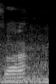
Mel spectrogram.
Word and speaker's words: pho: know first of all it's not pronounced foe it's pronounced fa secondly if there's a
